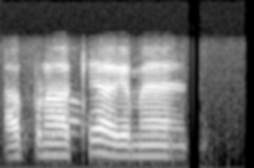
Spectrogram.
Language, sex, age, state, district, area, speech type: Dogri, male, 18-30, Jammu and Kashmir, Udhampur, urban, conversation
